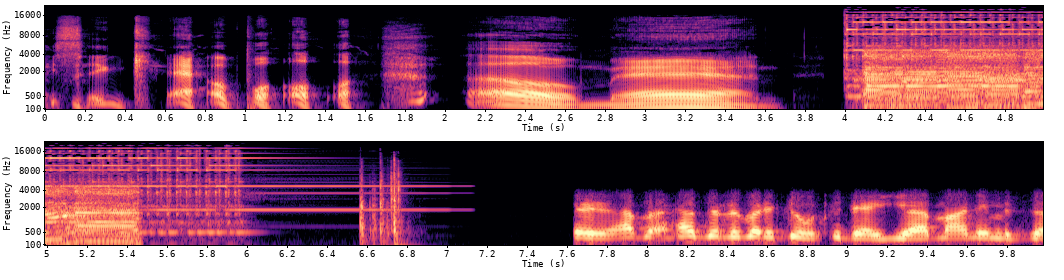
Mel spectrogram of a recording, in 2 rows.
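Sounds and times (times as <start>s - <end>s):
speech: 0.0s - 5.6s, 7.6s - 9.9s
telephone ringing for an incoming call: 4.0s - 7.2s.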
